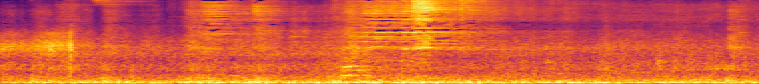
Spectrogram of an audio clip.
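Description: Freight train of covered hopper cars rolling slowly past at close range, a steady low rumble of wheels on rail. High-pitched wheel squeal rises over it, strongest about three seconds in.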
